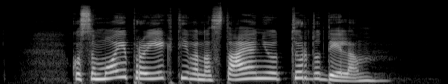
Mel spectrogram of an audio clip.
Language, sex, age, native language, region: Slovenian, female, 18-29, Slovenian, Savinja region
